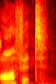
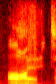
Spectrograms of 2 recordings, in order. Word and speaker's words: Offutt: How is it pronounced? Offutt. Offutt. Okay. Like Moffat without the M.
